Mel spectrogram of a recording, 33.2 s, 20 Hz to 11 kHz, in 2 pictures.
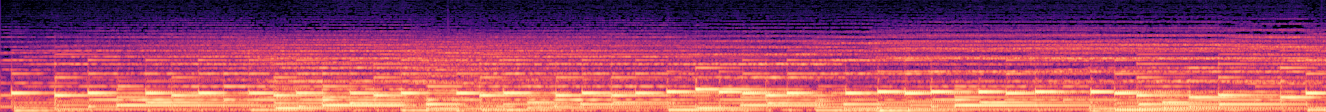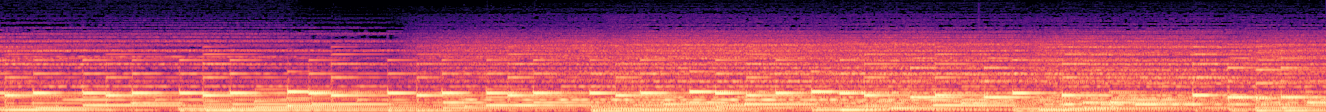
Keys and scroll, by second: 3.5-6.6 typing, 9.2 v, 12.3 z, 12.7 space, 13.0 v, 16.4 a, 19.5 v, 20.6 space, 20.9 space, 21.0 z, 21.4 space, 23.4 space, 23.7 space, 23.8 v, 27.2 a.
